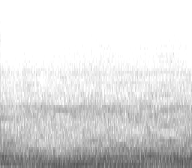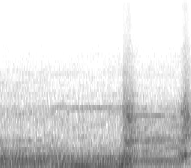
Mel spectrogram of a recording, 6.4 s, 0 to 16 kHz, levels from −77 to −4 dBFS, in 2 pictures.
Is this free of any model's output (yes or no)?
no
